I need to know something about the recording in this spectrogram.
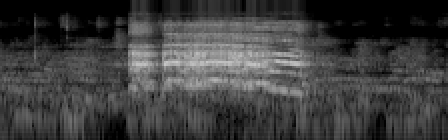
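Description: A kitten mews loudly.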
